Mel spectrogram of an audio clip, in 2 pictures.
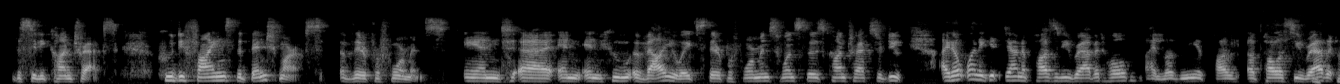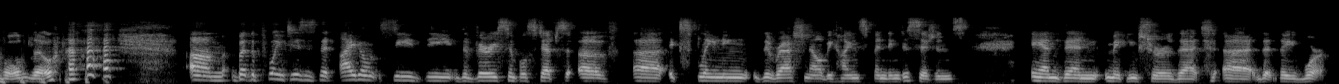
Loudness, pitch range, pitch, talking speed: -27 LUFS, 145-175 Hz, 160 Hz, 170 wpm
